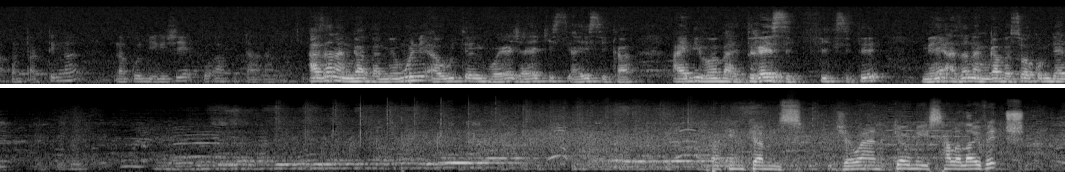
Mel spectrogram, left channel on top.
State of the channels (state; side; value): different; both; correlation -0.01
